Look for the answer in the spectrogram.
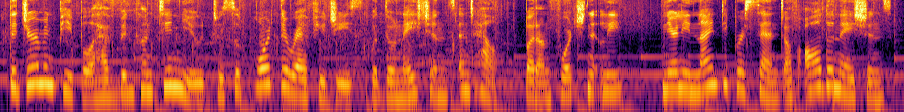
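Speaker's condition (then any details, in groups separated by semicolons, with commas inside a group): No condition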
